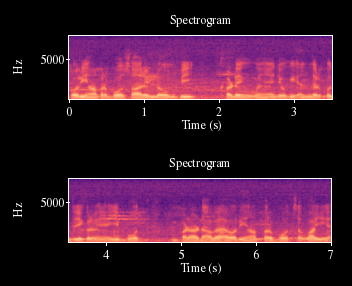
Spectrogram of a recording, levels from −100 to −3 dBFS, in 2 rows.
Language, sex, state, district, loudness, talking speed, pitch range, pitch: Hindi, male, Chandigarh, Chandigarh, -16 LUFS, 240 wpm, 115-120 Hz, 115 Hz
